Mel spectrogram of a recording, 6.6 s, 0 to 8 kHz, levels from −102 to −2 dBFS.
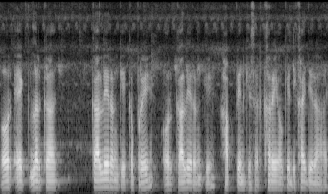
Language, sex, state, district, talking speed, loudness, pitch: Hindi, male, Arunachal Pradesh, Papum Pare, 190 wpm, -20 LUFS, 105 Hz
